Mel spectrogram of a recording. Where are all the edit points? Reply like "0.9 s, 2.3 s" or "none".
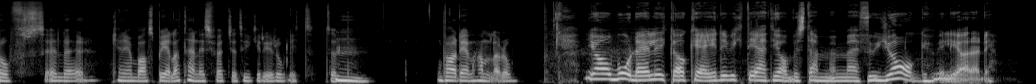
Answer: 8.7 s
